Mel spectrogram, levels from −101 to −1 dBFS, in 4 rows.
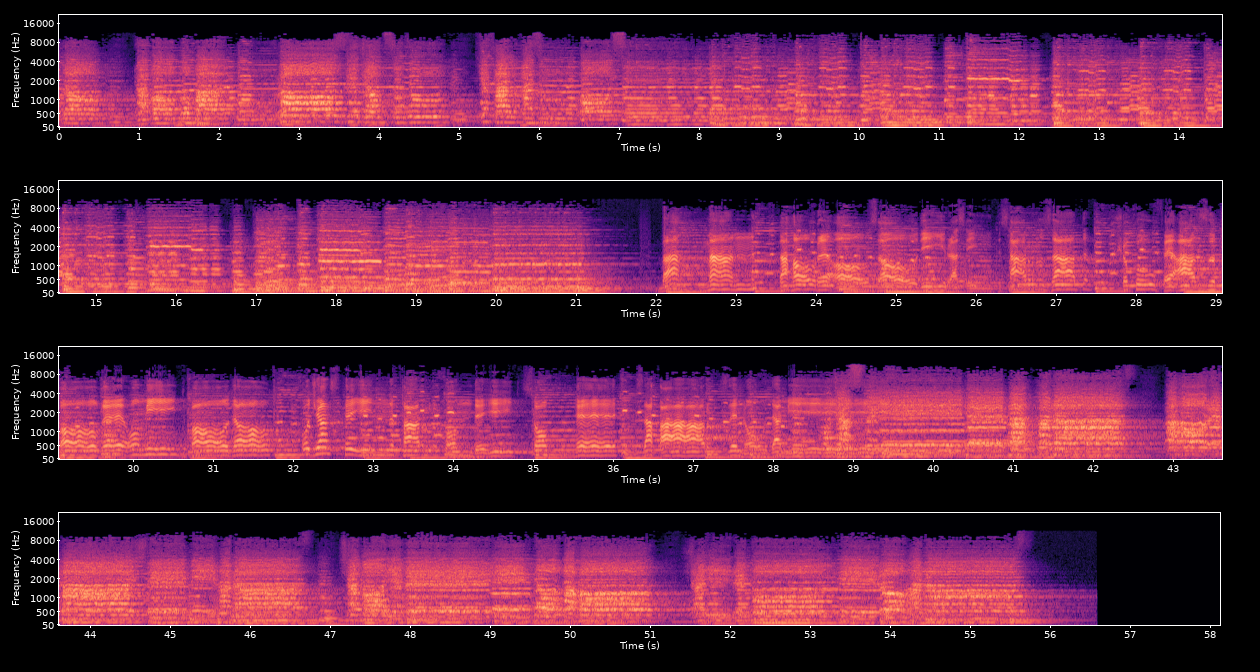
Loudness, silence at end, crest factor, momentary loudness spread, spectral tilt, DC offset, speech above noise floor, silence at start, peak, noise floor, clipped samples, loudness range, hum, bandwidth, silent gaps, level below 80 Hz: -22 LUFS; 1.95 s; 18 dB; 9 LU; -4.5 dB/octave; under 0.1%; 27 dB; 0 s; -4 dBFS; -49 dBFS; under 0.1%; 5 LU; none; 11.5 kHz; none; -44 dBFS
